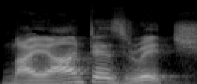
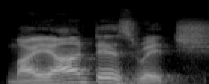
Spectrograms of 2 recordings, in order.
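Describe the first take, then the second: Both takes have the same delivery.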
